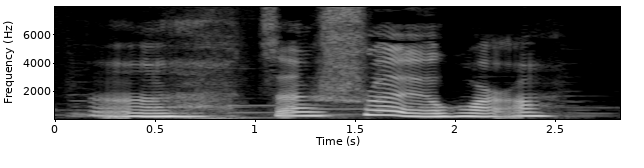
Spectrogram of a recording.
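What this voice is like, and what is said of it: Quiet, impatient sleepy mumble. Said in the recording (Chinese): “不耐烦地翻了一个身， 小声地嘟囔说”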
